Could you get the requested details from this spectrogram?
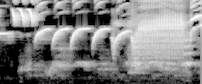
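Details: Canary song of the gacor ngerek style, played to prompt quiet, lazy canaries to start singing: a run of loud, repeated rising whistled notes, then a dense buzzy trill, then more bright rising whistles.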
